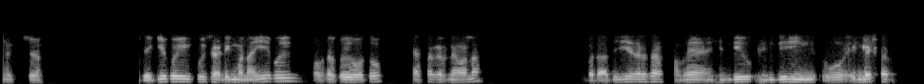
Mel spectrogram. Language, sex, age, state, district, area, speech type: Urdu, male, 30-45, Delhi, North East Delhi, urban, conversation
